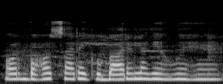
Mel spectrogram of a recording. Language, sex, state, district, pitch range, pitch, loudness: Hindi, male, Bihar, West Champaran, 235-255 Hz, 245 Hz, -17 LUFS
